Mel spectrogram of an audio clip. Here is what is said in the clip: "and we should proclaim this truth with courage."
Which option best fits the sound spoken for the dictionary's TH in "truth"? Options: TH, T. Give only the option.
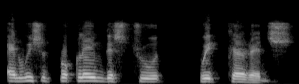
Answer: T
